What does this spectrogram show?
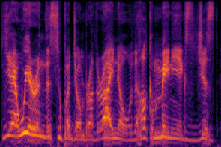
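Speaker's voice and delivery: hammed-up Hogan recovery; Hulk Hogan impression. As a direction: Hogan bluffing through it, brother. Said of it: "he's like".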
